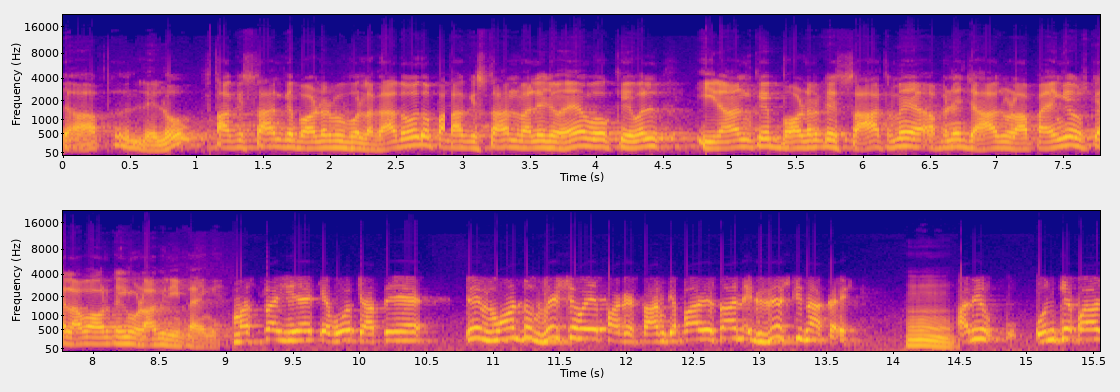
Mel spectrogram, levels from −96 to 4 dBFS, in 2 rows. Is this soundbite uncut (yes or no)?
no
